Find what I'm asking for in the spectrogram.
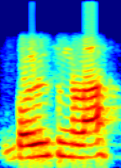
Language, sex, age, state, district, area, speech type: Tamil, female, 45-60, Tamil Nadu, Krishnagiri, rural, conversation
